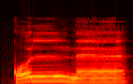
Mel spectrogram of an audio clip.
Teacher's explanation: مخرج اللام جنب مخرج النون، ولو ما حققتش الانحراف في اللام هجيب طرف اللسان قريب من مخرج النون، فيبقى انا جبت نون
